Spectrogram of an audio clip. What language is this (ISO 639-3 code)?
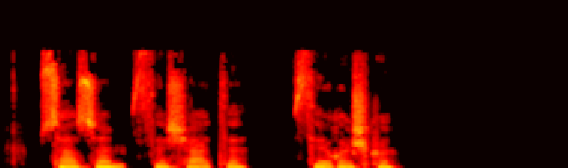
ady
